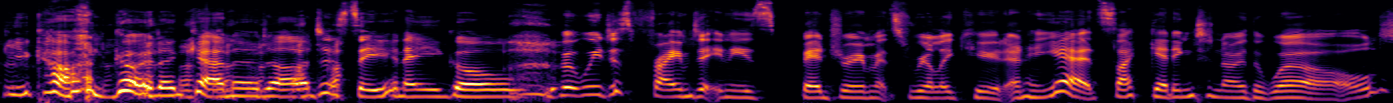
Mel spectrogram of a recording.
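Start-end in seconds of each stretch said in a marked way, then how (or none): 0.0-2.6 louder, mock exasperated telling-off; hammed-up frustrated mum. Mum answering son, exasperated.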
